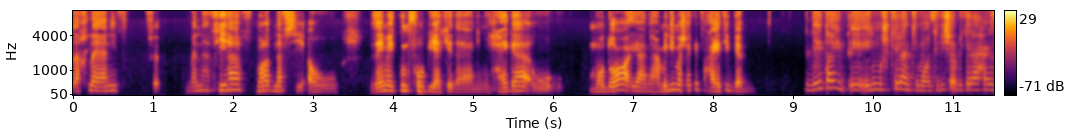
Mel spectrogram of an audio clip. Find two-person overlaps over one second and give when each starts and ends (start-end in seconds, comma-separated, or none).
none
